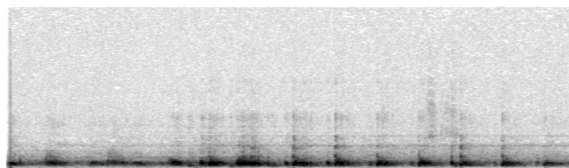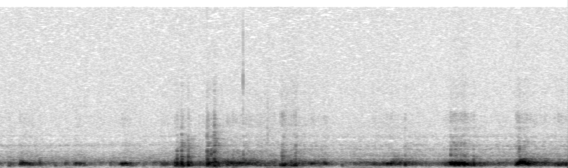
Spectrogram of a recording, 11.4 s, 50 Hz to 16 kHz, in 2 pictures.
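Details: Fetal heartbeat of a second baby heard on Doppler for the first time: rapid, regular whooshing at about 143 beats a minute, with movement and a kick also heard.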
